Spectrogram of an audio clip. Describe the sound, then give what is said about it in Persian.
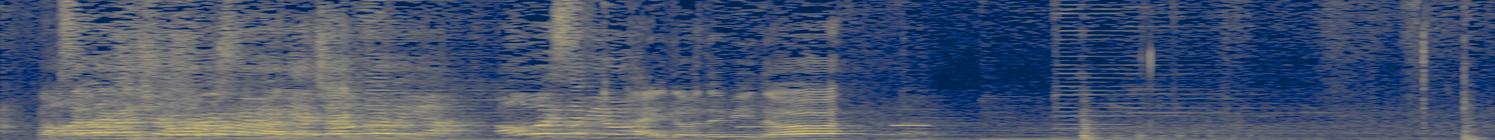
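People talk for the first few seconds, then it quiets as someone dials a phone number to call their family: a few sparse, short key beeps and taps, with a faint voice underneath. “گوشی من پیش شما. با خانواده‌ام میخوام تماس بگیرم.”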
